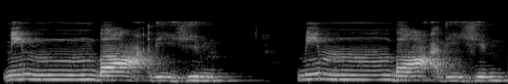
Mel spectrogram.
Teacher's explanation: Jadi huruf nun sukunnya itu hilang, dileburkan menjadi mim.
